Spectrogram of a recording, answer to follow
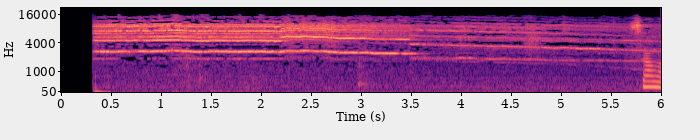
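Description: Stovetop whistling kettle whistling at the boil: several high tones at once that start abruptly, slide slowly lower in pitch and grow quieter after about three seconds.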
